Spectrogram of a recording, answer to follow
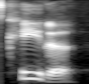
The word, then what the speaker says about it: Kita: Her name isn't even Quita; it's Kita.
